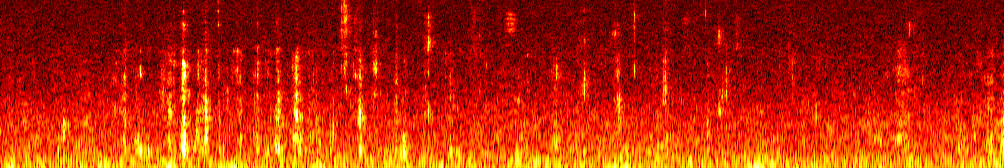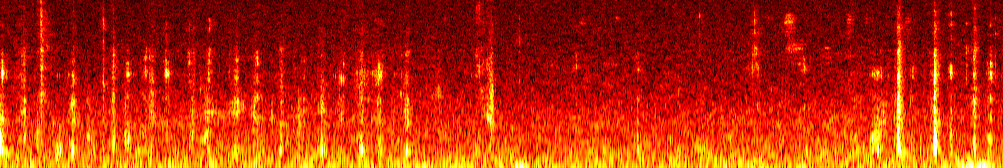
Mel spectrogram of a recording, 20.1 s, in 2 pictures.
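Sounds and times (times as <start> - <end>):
crunchy chewing: 1.0 - 8.2, 8.9 - 20.0.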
